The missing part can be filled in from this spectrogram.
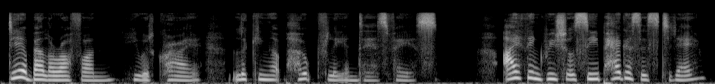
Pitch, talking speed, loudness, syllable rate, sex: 220 Hz, 160 wpm, -20 LUFS, 4.9 syllables/s, female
